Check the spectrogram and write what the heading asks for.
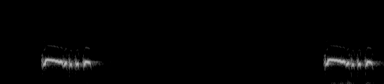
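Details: Local zebra dove used as a lure to stir other doves into singing, in the ngayer kerot nutut style: two rolling, mellow cooing phrases, each starting with a bright rising note then bubbling trills, separated by nearly three seconds of silence.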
